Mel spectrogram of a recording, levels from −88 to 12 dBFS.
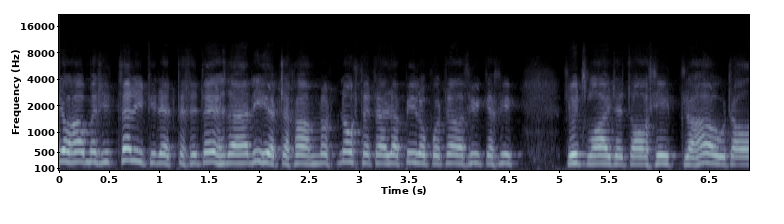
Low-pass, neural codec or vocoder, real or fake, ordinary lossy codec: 10.8 kHz; codec, 24 kHz, 0.9 kbps, WavTokenizer, small release; fake; none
